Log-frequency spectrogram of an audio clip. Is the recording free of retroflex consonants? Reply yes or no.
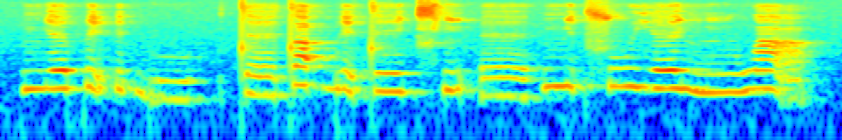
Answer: yes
